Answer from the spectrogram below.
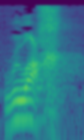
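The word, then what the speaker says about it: Ruach (רוּחַ): And if you say it right on the ending, it sounds like you're going to spit. But don't spit. It just sounds like it, all right? It goes like this. Ruach.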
